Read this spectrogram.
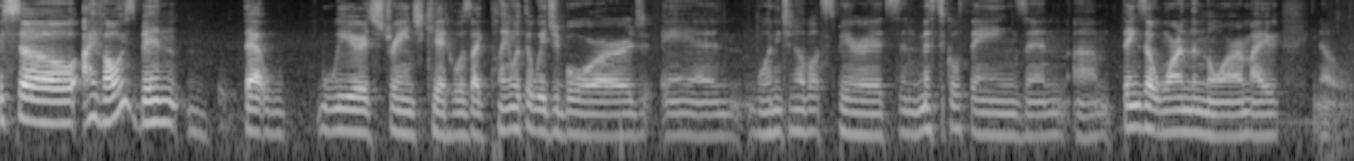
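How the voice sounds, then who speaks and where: A man from Brazil, speaking as an interview guest in an open, expressive way and swearing casually. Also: mid-range voice. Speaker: guest, meditation teacher and coach. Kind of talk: candid interview chat.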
